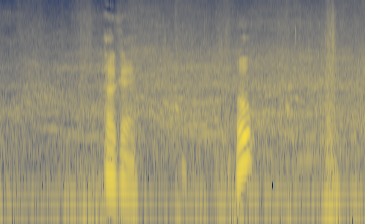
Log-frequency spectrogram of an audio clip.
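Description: A zombie growls and moans.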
